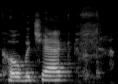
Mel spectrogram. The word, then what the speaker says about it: Kovacic: uh Joseph Kov, I always say Kovacic because that's reminds me how to spell it, but it's Joseph Kovichek.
